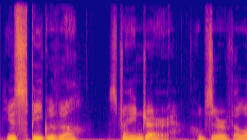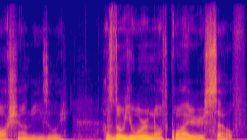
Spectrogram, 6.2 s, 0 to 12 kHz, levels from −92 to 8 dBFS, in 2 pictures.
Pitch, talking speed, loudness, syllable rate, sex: 100 Hz, 155 wpm, -17 LUFS, 5.4 syllables/s, male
